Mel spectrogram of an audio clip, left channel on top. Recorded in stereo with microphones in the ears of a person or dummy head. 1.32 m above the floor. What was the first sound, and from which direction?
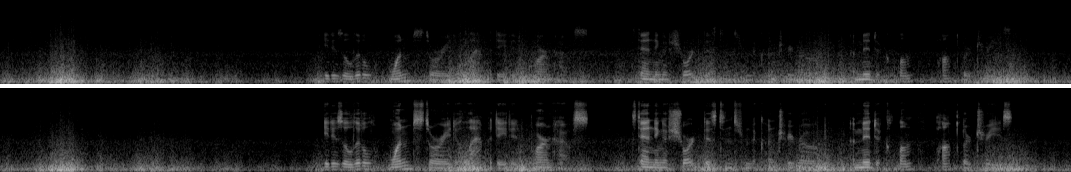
A man speaking, 75° right (ahead or behind).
